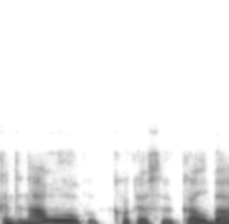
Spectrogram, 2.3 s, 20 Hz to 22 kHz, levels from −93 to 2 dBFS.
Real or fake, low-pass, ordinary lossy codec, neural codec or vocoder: fake; 7.2 kHz; Opus, 32 kbps; codec, 16 kHz, 4.8 kbps, FACodec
